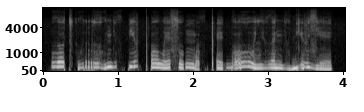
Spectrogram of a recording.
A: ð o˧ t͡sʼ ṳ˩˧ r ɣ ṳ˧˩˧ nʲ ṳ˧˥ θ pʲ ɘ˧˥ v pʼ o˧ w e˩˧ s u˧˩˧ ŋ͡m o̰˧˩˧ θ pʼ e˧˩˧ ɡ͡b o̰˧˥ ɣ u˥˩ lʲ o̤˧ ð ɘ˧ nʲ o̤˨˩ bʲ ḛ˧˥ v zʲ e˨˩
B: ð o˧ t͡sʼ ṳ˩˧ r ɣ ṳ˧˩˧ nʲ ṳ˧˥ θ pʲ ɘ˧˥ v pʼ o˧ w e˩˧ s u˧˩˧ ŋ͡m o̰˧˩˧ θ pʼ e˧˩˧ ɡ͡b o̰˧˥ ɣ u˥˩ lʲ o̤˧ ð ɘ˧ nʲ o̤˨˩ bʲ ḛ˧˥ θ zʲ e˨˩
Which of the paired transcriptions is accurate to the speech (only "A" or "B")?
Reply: A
